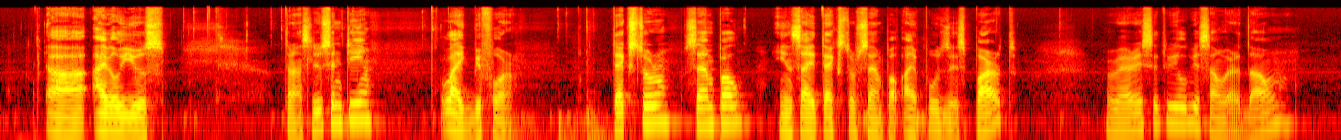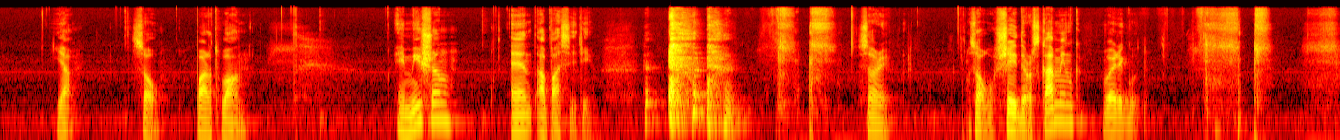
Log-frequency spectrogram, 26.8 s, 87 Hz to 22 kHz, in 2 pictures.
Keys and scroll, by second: 5.1 t, 5.2 e, 5.6 x, 5.9 t.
